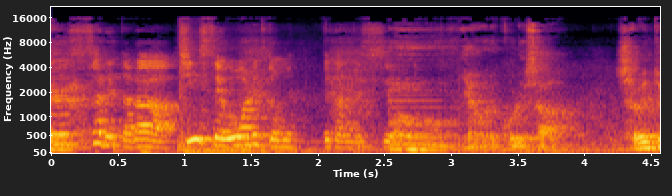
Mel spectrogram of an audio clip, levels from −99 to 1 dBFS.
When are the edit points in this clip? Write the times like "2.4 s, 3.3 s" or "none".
0.9 s, 3.0 s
